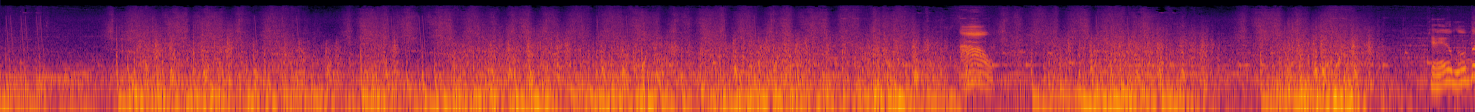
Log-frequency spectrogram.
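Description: Rocket punch explosions in the video game Dreams go off in a rapid, dense string of booming blasts, with a person exclaiming and talking over them throughout.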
